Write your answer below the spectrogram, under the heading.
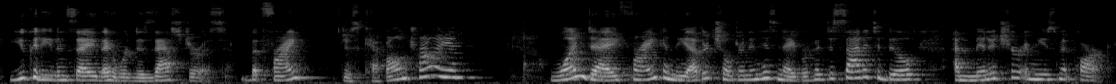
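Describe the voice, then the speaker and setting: A woman's voice: mid-range voice, darkish tone, reverberant. A woman reading a children's story aloud for schoolchildren, phrasing expressively and stressing key words. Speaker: reader of a children's book.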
